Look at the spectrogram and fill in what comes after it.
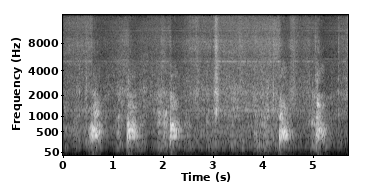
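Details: A Dogue de Bordeaux confronts a vacuum cleaner with heavy, low barks, about six in under six seconds, irregularly spaced, the appliance's broad hiss running beneath.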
